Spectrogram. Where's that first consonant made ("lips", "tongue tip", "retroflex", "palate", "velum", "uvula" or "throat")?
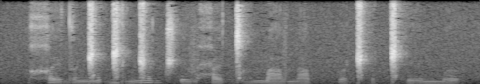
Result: uvula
